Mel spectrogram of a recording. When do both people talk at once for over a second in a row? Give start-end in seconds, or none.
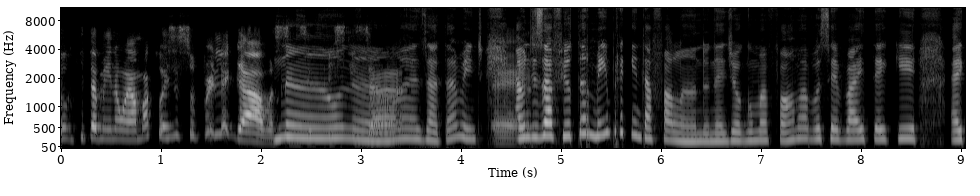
2.1-3.4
